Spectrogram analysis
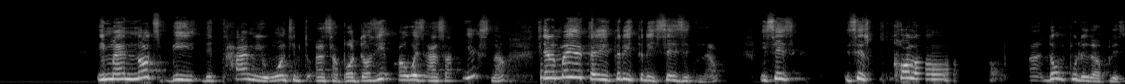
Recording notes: We are on Zoom now. Princeton FTLW Church will be having our Sunday services on Zoom.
